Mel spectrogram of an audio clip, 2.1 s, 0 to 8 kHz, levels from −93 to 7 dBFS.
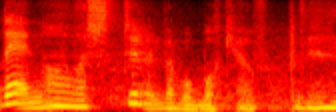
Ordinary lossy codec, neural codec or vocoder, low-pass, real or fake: none; codec, 16 kHz, 0.5 kbps, X-Codec, HuBERT features, trained on LibriSpeech; none; fake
